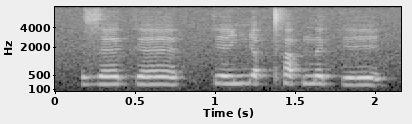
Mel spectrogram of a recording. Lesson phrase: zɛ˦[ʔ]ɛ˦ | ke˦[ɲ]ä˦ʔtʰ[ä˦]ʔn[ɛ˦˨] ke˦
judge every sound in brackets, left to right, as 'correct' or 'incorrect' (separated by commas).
incorrect, correct, correct, correct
